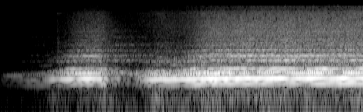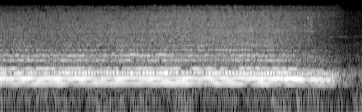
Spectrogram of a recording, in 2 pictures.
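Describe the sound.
A train whistle sounds at the railway station in Spitak on an autumn evening: a short blast, then a long sustained blast with a rich, steady harmonic tone that holds at one pitch before cutting off.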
